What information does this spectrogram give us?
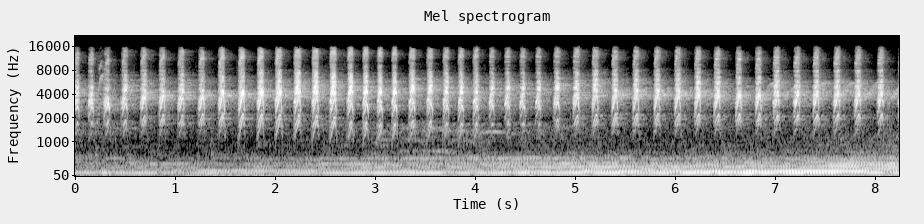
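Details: Little spiderhunter singing vigorously in a rapid, shooting style: a steady run of sharp, high, chipping notes, about four each second, continuing without pause for over eight seconds over a faint low hum.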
